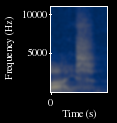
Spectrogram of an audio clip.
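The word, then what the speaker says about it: εἰς: it epsilon yota sigma which should pronounce it ice if you will look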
